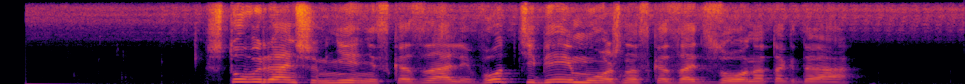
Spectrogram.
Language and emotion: Russian, angry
